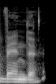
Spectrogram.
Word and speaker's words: Wende: Zeg ik dat goed? Ja, Wende. Ja.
